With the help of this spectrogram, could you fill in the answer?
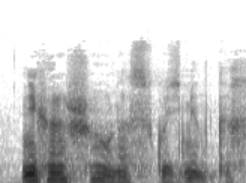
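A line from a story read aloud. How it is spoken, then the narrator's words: Answered with sad sigh. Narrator (Russian): ответила Татьяна и печально вздохнула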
